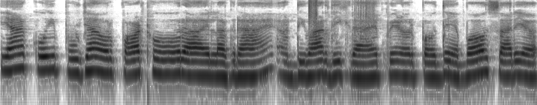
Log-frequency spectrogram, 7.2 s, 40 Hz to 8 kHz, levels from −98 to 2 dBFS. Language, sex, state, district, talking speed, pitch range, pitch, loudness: Hindi, female, Punjab, Kapurthala, 175 wpm, 175-205 Hz, 180 Hz, -16 LUFS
